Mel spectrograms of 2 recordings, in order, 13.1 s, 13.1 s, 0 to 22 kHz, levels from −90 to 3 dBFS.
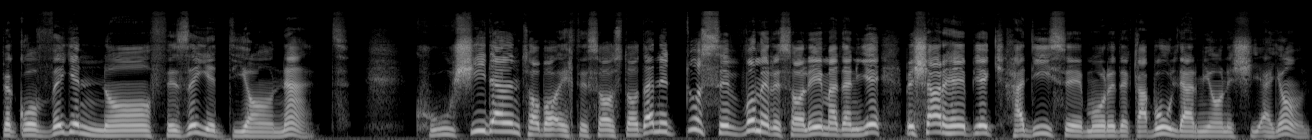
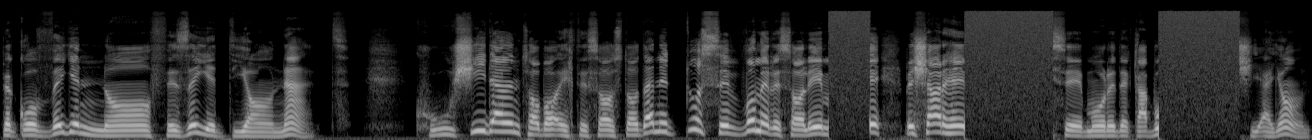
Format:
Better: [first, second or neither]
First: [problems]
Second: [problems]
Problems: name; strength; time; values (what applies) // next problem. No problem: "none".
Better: first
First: none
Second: audio cutting out; filled with static; at 8.5 s, at 9.5 s for 1 s and at 12 s for 1 s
